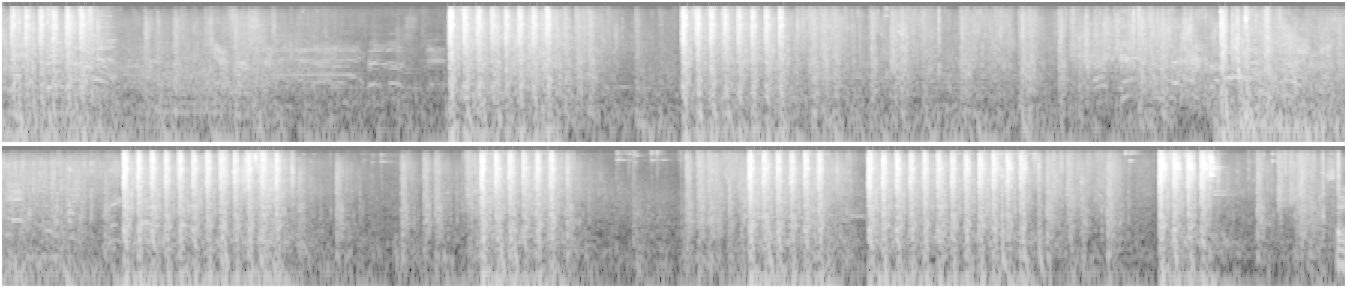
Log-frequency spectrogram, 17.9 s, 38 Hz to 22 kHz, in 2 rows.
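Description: Bursts of automatic gunfire from Call of Duty: Black Ops 6, loud and sustained with repeated volleys and short gaps, game effects mixed under occasional voice.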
